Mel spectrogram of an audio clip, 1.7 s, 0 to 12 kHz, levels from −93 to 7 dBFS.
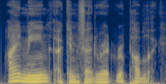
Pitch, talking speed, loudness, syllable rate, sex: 115 Hz, 180 wpm, -16 LUFS, 7.6 syllables/s, male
